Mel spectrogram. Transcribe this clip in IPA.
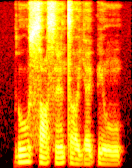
ɾ u s ɑ s ɛ̃ t ʌː j ɛ pʲ ũ

